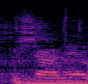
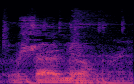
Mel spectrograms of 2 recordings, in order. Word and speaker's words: Richard Mille: No, I like to call this, well, people pronounce them different ways. Richard Mille is what my jeweler told me, so. That's exactly how you say it, Richard Mille.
